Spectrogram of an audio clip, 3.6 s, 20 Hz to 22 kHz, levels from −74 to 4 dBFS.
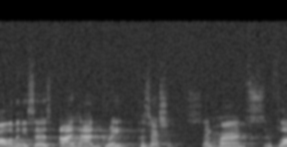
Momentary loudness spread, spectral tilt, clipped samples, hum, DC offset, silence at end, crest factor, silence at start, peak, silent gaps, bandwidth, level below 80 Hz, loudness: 14 LU; -3 dB/octave; under 0.1%; none; under 0.1%; 0 s; 18 dB; 0 s; -6 dBFS; none; 19.5 kHz; -60 dBFS; -23 LUFS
